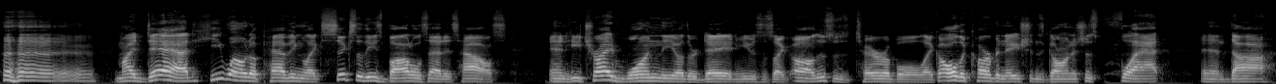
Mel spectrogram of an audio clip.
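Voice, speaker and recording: A man in his thirties, stuffed up from a cold, chats casually through a soda review vlog at his desk, his mid-range voice moving at a measured pace. He is chatty and animated, acting out quoted voices, in a home room lined with shelves of soda cans, recorded by a camera at desk distance.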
